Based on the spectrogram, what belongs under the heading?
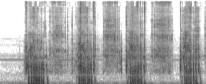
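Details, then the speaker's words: Old Craftsman string trimmer left outdoors, suspected weak compression, starting fluid in carburetor, air cleaner cover missing: repeated rope pulls each give a short rough burst of firing that dies away, so ignition works but fuel is not supplied; fuel lines hard and kinked. "wow that's a good sign excellent so the ignition system works"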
